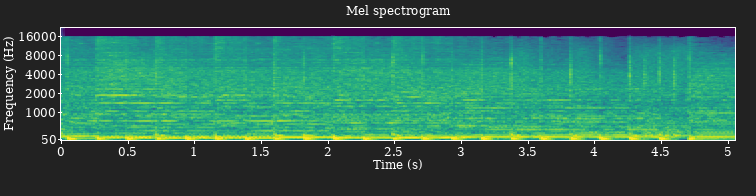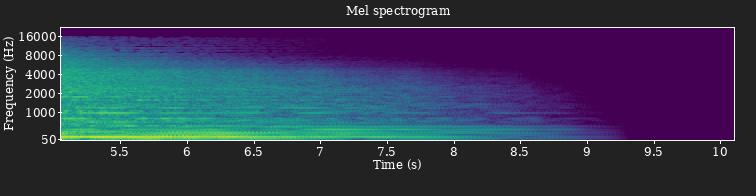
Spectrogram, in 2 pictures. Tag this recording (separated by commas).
Music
